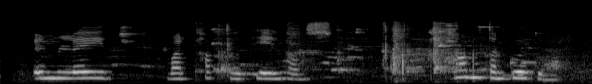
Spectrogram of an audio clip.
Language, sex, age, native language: Icelandic, female, 11, Icelandic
